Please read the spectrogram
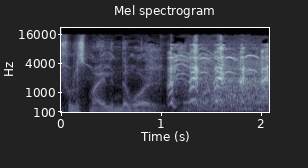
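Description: A person's voice, then snickering laughter starting about a second in.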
